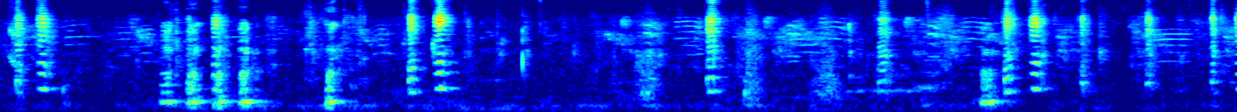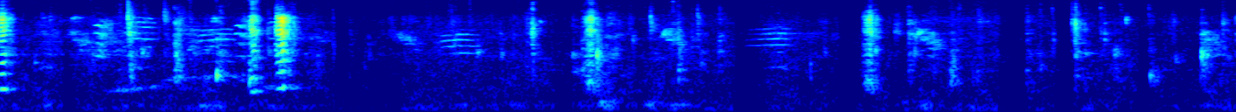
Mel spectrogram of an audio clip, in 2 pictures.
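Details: Goat bleats during the birth of the first of two kids: a tight run of harsh, broken bleats early on, then quieter scattered calls and rustling that fade toward the end.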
